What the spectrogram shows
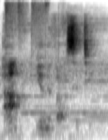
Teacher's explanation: the U here is a vowel, but the sound is a J. So it's a consonant sound.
